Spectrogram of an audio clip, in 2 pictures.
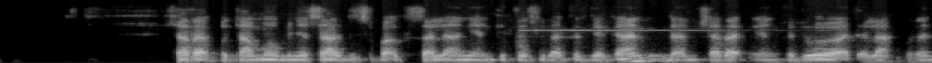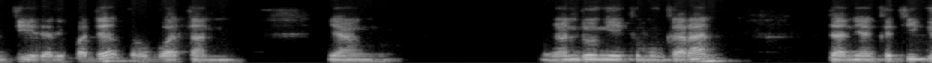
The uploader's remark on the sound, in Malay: Kelas Sabtu (Masjid Hasanah). Rakaman zoom pada setiap Sabtu 5 ptg (waktu Singapura).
